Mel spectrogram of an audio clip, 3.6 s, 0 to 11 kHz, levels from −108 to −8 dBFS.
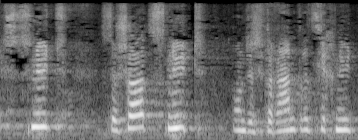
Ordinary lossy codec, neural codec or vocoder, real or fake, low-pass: AAC, 32 kbps; vocoder, 22.05 kHz, 80 mel bands, Vocos; fake; 9.9 kHz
